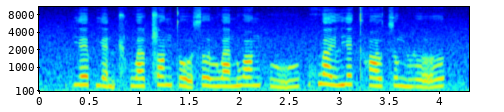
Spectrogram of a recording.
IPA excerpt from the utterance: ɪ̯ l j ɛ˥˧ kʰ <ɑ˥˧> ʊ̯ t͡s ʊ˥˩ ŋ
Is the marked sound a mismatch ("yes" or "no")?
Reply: no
